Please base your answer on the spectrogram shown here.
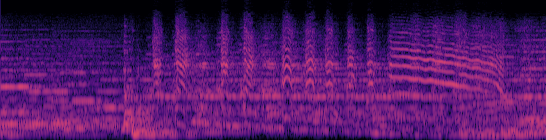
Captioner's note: the Witch Laughs Maliciously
